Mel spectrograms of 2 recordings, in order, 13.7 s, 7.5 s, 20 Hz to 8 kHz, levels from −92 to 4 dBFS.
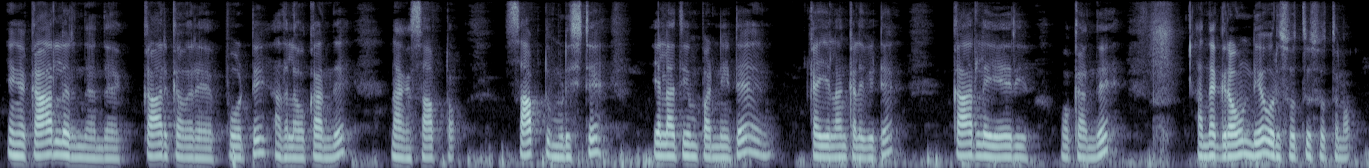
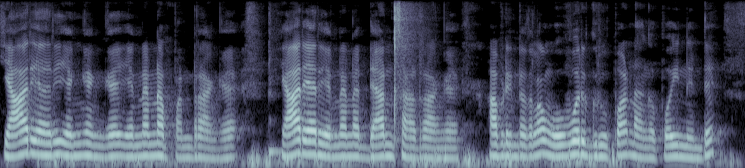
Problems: constant background noise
